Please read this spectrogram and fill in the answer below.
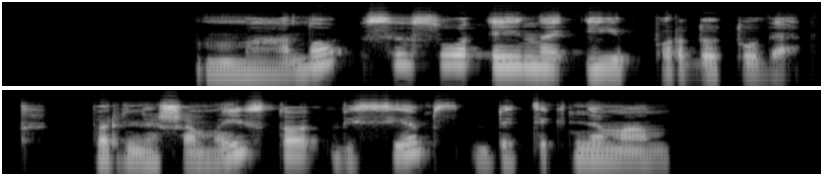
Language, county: Lithuanian, Utena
